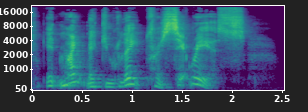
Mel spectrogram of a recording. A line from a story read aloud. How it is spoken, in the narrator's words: She looked nervously around and hissed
